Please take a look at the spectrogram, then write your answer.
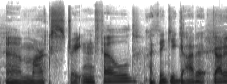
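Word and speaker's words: Marc Streitenfeld: Mark Stratenfeld.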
